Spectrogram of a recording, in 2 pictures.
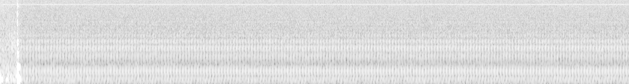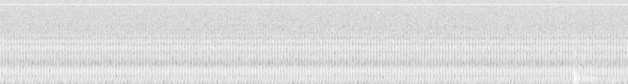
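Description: Near silence with a faint steady electrical hum, after one short click at the very start.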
